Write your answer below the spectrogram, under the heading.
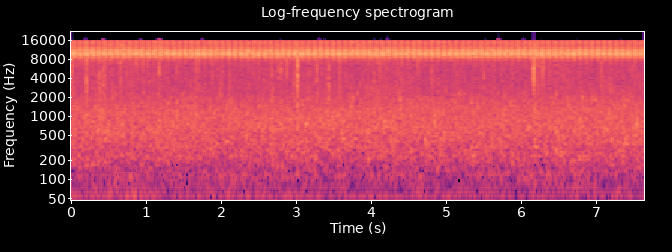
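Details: Nighttime riverside crickets keep up an even, shrill, rapidly pulsed trill throughout, with flowing water hissing beneath and frequent snapping crackles from a campfire.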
